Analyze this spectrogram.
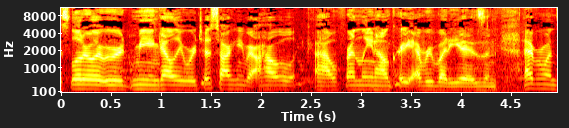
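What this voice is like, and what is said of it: Hoarse, strained voice. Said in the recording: “I've lost my voice now.”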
